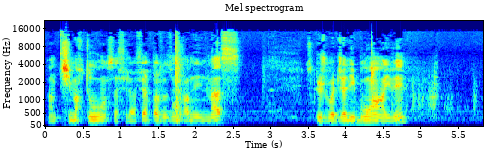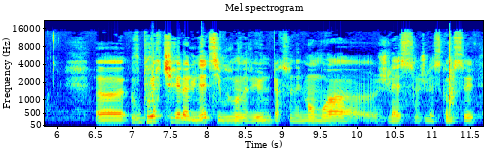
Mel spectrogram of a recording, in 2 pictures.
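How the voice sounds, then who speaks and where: This is a mid-range male voice, fairly even in intonation and a touch quick. In a laid-back how-to recorded at home, the hobbyist swaps out an airgun part, rambling with lots of fillers and asides over faint background construction.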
